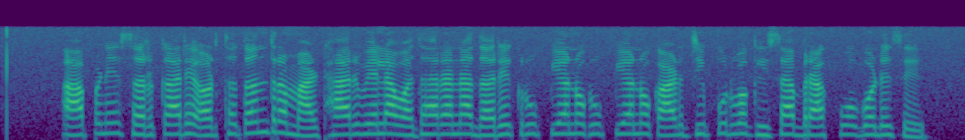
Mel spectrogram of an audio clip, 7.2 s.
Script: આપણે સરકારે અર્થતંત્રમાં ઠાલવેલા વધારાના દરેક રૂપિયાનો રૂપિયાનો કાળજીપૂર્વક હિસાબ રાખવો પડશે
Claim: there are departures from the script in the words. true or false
false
